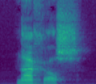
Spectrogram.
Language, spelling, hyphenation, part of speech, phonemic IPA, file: Dutch, nagras, na‧gras, noun, /ˈnaː.ɣrɑs/, Nl-nagras.ogg
- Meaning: 1. the lattermath, grass grown after the first crop has been harvested for hay 2. the leftovers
